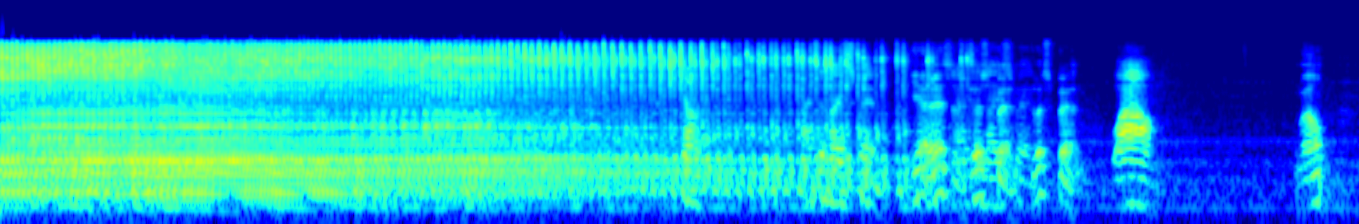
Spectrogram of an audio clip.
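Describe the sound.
A prize wheel being spun gives a dense, rattling whir that runs steadily, then thins out and fades as it slows. People start talking as the spin winds down.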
